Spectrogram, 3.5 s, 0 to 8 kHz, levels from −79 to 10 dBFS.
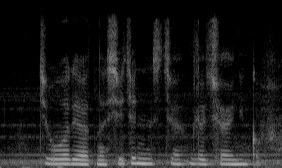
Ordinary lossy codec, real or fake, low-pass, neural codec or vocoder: none; real; 7.2 kHz; none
